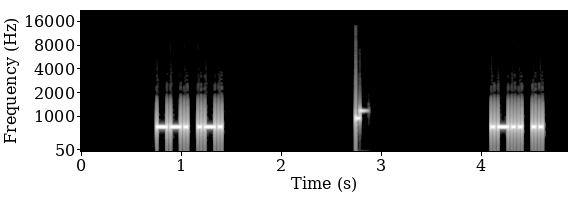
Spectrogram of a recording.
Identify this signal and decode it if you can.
Morse code, heard as a keyed tone, about 36 wpm, 700 Hz. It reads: GR LI
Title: Top Two Letter Combinations in Words 35wpm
